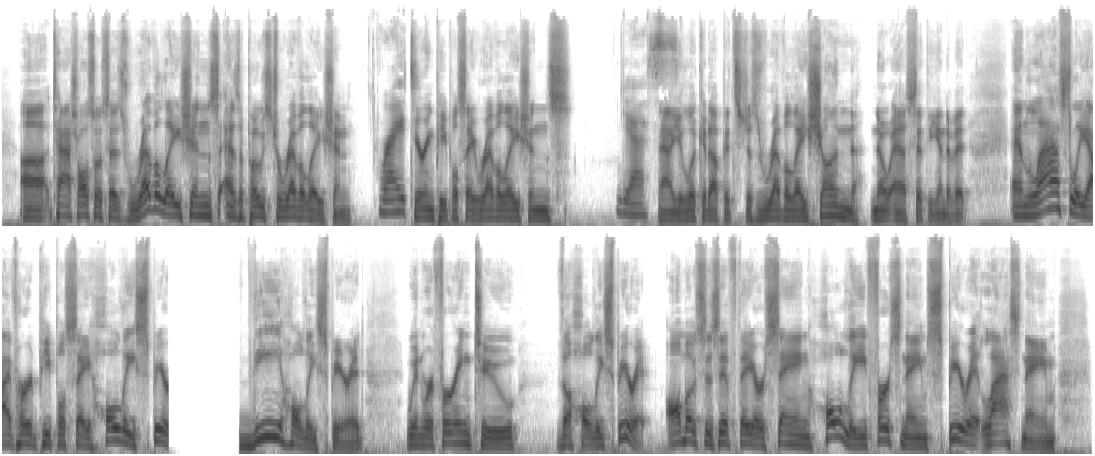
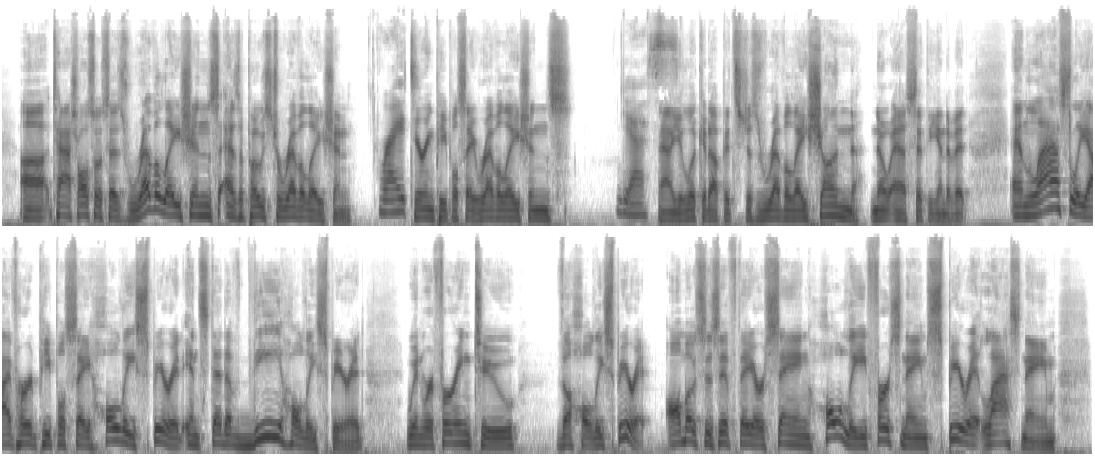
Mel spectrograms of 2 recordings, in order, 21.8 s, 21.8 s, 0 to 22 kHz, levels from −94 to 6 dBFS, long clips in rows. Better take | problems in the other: second | audio cutting out; at 13 s for 0.5 s

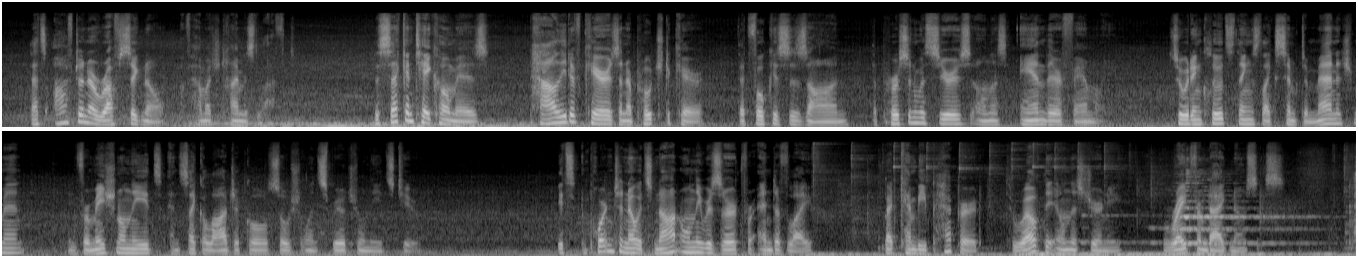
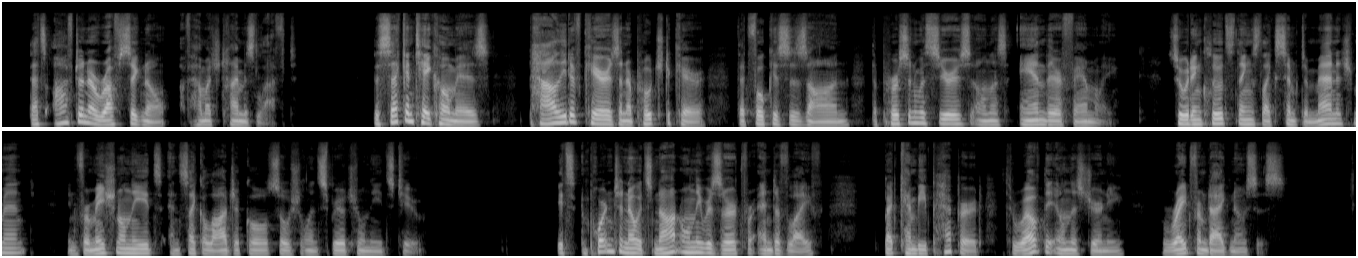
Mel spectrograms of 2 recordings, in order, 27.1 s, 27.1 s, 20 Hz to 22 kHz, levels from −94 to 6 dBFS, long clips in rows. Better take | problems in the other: second | traffic noise; noticeable; throughout; 15 dB below the speech

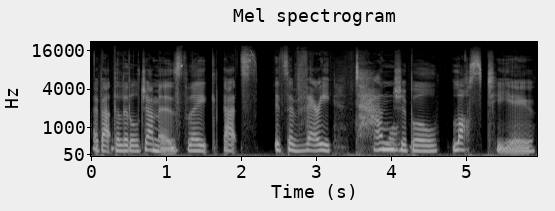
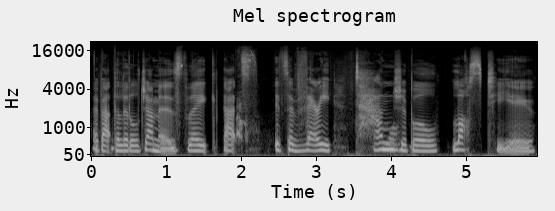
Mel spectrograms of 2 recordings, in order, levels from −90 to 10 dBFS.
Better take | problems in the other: first | dog barking; faint; at 2 s; peak 10 dB below the speech

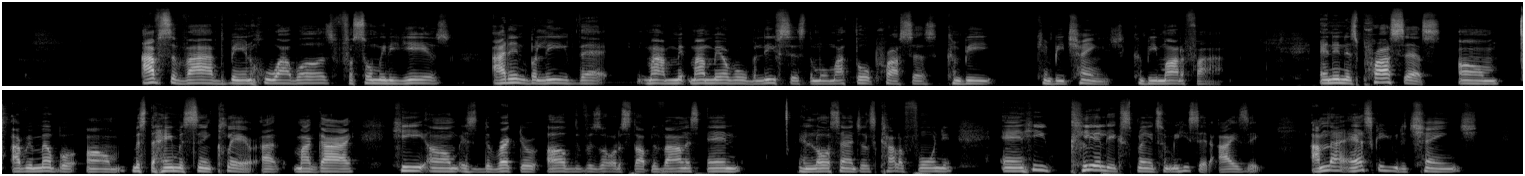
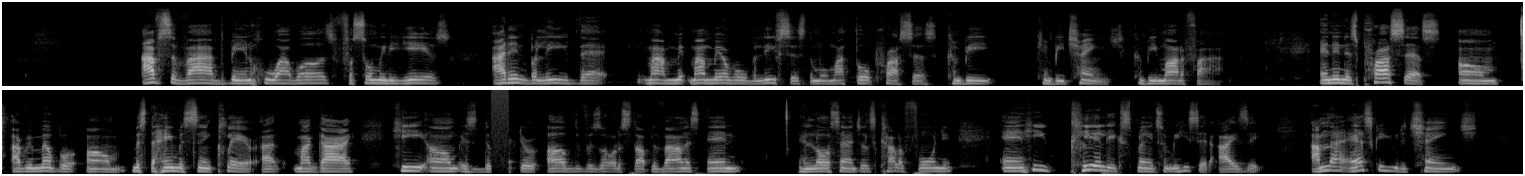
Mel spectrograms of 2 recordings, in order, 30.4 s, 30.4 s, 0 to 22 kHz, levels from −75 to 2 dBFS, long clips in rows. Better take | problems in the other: first | audio cutting out; filled with static; at 20 s

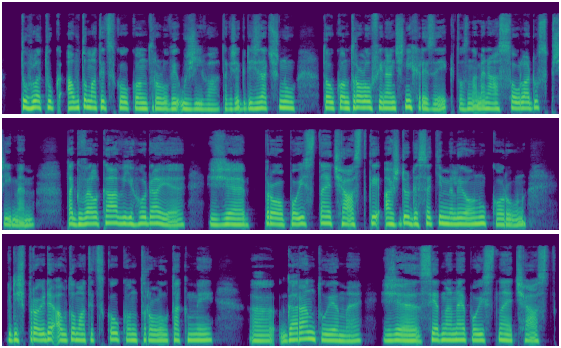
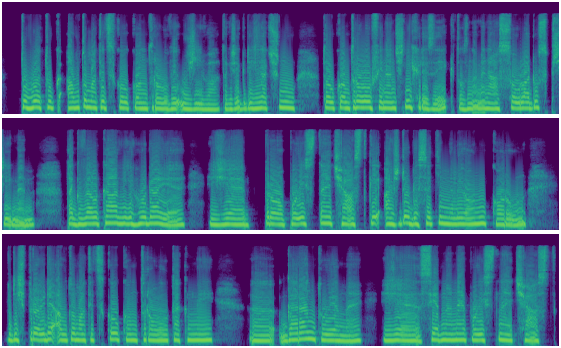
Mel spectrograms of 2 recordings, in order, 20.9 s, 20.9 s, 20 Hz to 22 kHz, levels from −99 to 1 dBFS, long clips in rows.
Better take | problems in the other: first | distortion; heavy; 7 dB below the speech

